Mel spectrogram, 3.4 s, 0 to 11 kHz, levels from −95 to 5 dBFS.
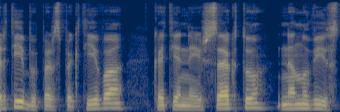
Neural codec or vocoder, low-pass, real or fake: none; 9.9 kHz; real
